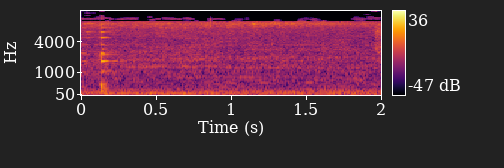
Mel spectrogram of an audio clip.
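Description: A single metallic clink with a short ring right at the start as a worn cast-iron brake rotor is shifted by hand on a concrete floor, over a steady low hum.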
